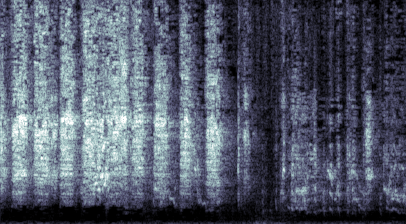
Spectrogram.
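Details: Budgerigar chirping in a loud, grating, buzzy chatter for the first second and a half, then softer, scratchy warbles trailing off.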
